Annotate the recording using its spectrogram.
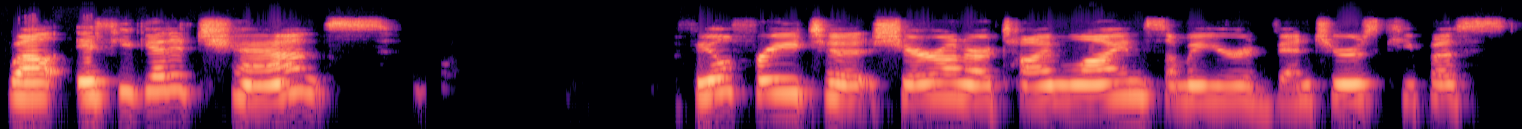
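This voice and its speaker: A woman hosts a casual online community group call, her mid-range voice steady and slow through a video call mic with poor audio. Her wording is warm, affirming and spiritual.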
